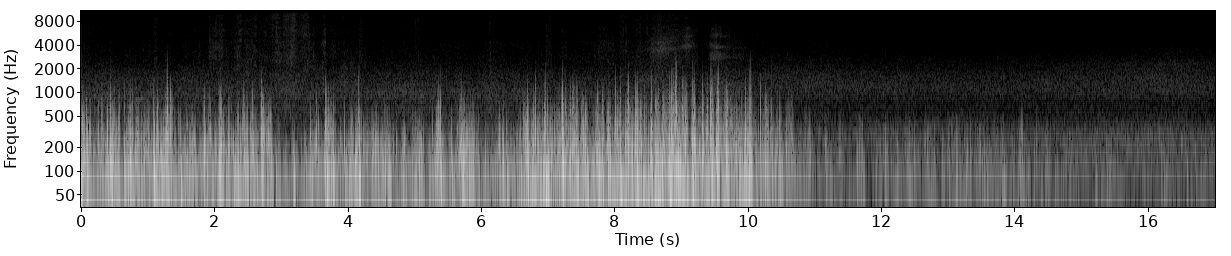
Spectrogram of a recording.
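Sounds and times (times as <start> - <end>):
gusty wind on microphone: 0.0 - 17.0.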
